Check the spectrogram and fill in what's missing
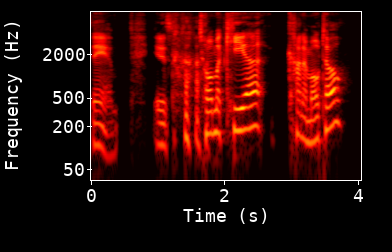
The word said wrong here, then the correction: Tomoaki Kanemoto: Tomoaki Kanemoto. Yeah.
